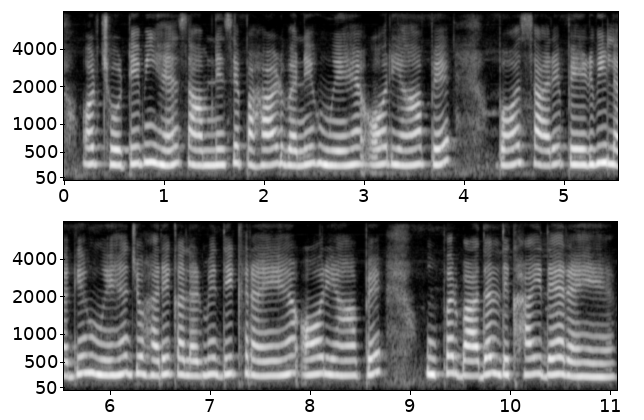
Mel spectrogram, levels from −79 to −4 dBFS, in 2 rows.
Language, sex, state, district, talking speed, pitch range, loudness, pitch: Hindi, female, Uttar Pradesh, Etah, 195 wpm, 275-295 Hz, -14 LUFS, 285 Hz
